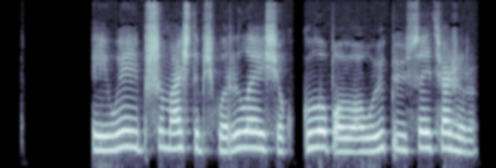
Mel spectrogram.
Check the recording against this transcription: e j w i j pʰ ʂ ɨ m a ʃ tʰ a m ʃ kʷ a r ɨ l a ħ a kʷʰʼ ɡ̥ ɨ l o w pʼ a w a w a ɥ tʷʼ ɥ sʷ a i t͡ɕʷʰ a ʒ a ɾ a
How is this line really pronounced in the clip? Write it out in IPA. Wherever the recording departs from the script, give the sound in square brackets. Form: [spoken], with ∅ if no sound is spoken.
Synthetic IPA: e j w i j pʰ ʂ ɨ m a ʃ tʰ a [b] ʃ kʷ a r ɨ l a [ʃ] a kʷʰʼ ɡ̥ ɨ l o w pʼ a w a w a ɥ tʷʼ ɥ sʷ a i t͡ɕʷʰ a ʒ a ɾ a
